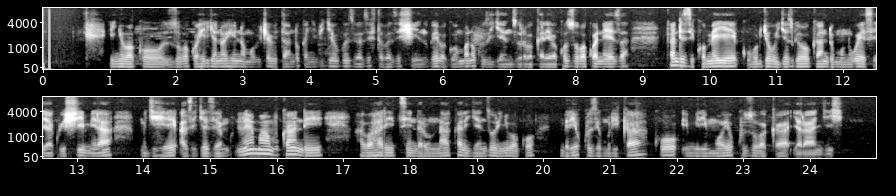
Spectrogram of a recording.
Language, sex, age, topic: Kinyarwanda, male, 25-35, education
